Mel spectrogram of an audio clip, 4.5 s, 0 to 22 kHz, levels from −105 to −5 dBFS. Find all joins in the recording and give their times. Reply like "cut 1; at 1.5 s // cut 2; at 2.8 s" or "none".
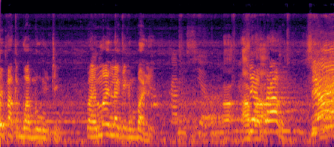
cut 1; at 3.1 s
